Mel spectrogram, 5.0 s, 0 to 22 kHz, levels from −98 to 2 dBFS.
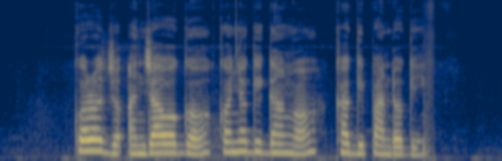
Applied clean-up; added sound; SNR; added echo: none; none; none; none.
